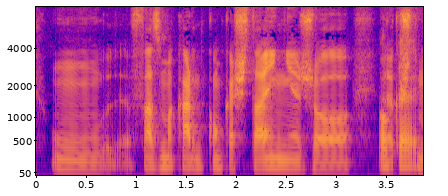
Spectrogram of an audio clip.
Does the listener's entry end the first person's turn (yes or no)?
no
